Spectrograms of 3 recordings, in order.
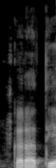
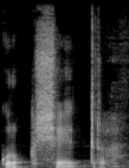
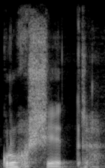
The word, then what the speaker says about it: कुरुक्षेत्र: हरियाणा सरकार कराती आयोजन, और कुरुक्षेत्र विकास बोर्ड, कुरु नहीं यार, कुरुक्षेत्र, कुरुक्षेत्र गलत तरीके से उच्चारण, कुरुक्षेत्र।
